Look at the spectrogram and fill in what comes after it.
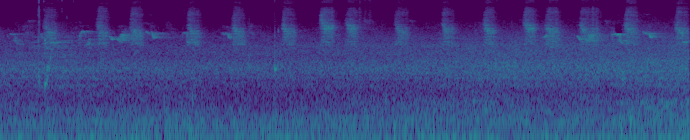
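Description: Outdoor ambience: a bird calling over and over, about twice a second, with a few brief higher chirps, over a steady low rumble.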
